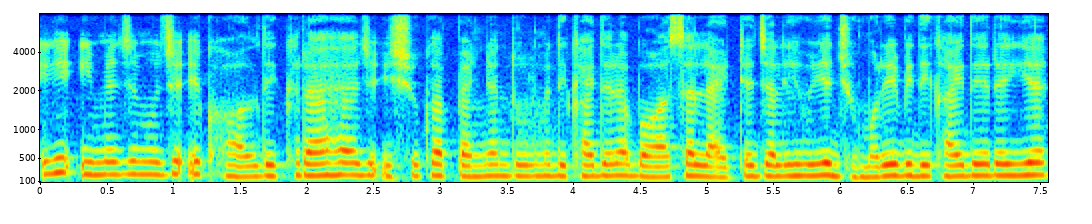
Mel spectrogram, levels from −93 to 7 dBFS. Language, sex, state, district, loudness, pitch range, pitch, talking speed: Hindi, female, Chhattisgarh, Kabirdham, -15 LUFS, 190-205 Hz, 195 Hz, 245 wpm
